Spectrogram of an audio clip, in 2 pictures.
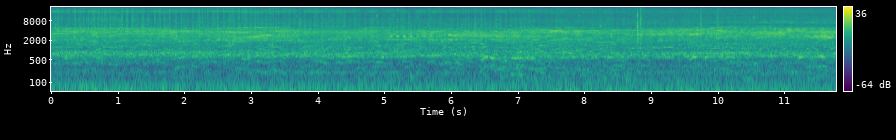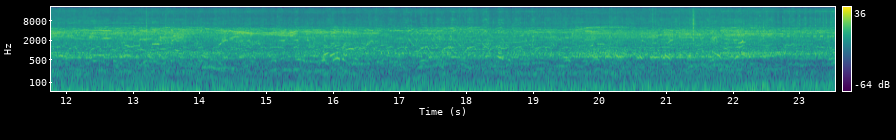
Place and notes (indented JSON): {
  "title": "Istanbul, Eminönü - Toys in motion - Market in passage underground",
  "date": "2010-09-02 13:09:00",
  "latitude": "41.02",
  "longitude": "28.97",
  "timezone": "Europe/Istanbul"
}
